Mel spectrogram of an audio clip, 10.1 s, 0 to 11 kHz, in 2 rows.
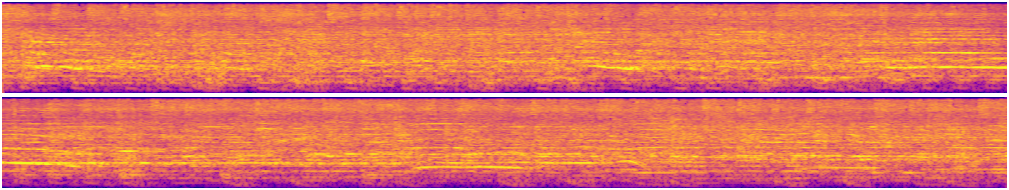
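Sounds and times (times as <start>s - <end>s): fiddle playing: 1.6s - 10.0s.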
